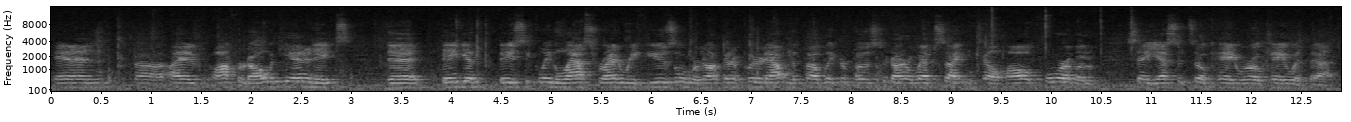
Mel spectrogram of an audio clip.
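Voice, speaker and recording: A woman with a deep voice, chatting informally in a folksy way as she moderates a public forum. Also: little pitch movement, normal speed. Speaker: forum moderator and party chair. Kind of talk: informal public opening remarks. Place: meeting room at a party headquarters. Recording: echoey room, distant mic, clear noise.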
